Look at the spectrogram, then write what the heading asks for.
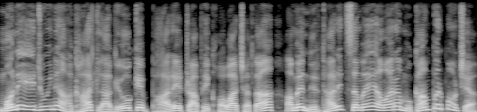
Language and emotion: Gujarati, surprised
